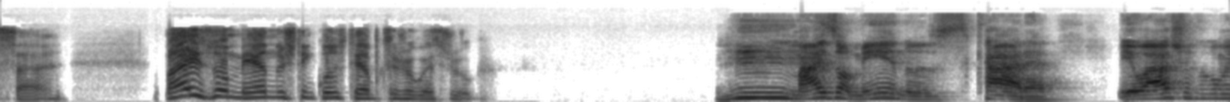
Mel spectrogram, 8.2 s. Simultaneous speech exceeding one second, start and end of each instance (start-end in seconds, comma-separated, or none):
none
